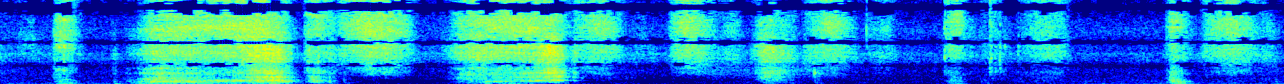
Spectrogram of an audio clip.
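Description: Pencil scratching on workbook paper as straight lines are drawn: two longer strokes in the first three seconds, then a few short ones and a light tap near the end.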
